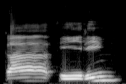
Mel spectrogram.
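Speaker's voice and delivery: کافرین slowly, ending on m, kafirim; iqlab demo. Shown as a demonstration. Teacher reading the Quranic example slowly. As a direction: drag کافرین out with a closing m. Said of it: "یہاں پر ہم چھوٹی سی میم ادا کریں گے".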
